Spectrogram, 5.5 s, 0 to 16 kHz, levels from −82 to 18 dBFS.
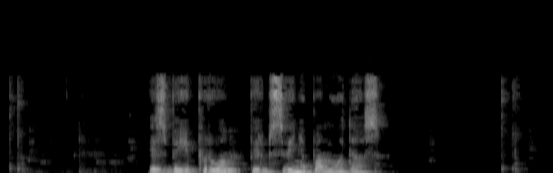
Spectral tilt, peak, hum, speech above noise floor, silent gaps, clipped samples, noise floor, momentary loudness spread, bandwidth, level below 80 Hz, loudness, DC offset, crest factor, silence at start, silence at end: -5 dB/octave; -10 dBFS; none; over 66 dB; none; under 0.1%; under -90 dBFS; 7 LU; 9.4 kHz; -70 dBFS; -25 LUFS; under 0.1%; 18 dB; 1.5 s; 1.75 s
